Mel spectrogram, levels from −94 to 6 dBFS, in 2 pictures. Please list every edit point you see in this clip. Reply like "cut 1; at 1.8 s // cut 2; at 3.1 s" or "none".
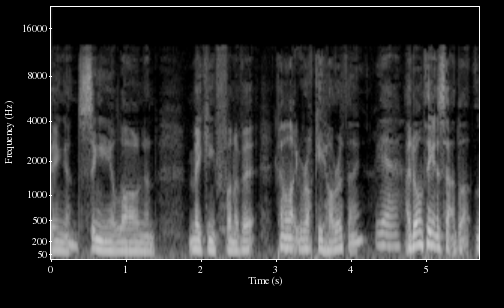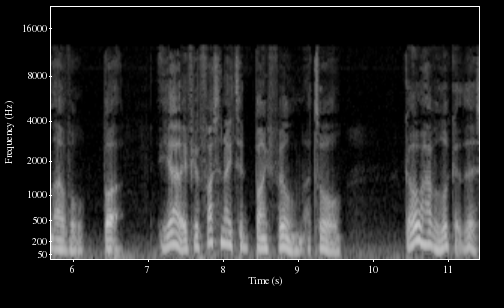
none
